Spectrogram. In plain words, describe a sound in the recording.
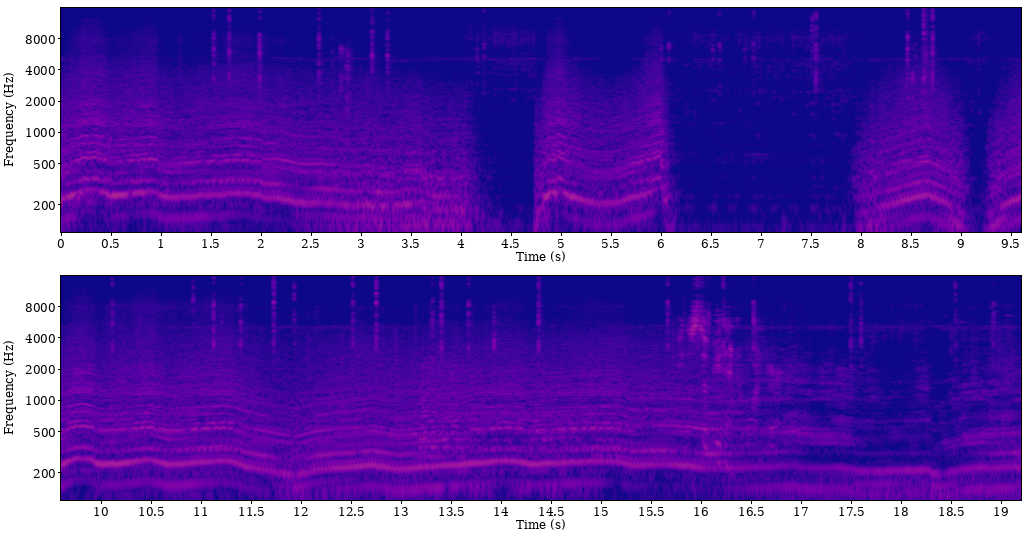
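A simulated sports car engine hums and revs.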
